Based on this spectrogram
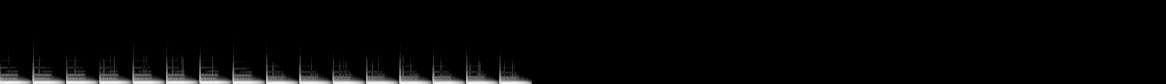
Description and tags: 16 ca bassline
These are a small 20 pack of 175 bpm 808 sub basslines some are low fast but enough mid to pull through in your mix just cut your low end off your breaks or dnb drums.
bass, beat, dnb, drum, dubstep, jungle, loop, low, sub, wobble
